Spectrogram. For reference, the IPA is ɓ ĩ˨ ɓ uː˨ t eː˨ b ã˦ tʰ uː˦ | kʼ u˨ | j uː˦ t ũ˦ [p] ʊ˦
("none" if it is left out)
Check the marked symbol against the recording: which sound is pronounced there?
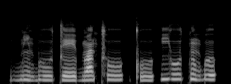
ɓ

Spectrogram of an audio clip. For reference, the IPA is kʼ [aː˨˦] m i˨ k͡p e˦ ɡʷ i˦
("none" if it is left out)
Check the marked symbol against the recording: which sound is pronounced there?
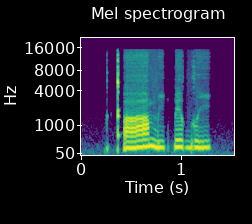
aː˨˦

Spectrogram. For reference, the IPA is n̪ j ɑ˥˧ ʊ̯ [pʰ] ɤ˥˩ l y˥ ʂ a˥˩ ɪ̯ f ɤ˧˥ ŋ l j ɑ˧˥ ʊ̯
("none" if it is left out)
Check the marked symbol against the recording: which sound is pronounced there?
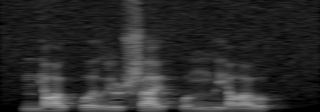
p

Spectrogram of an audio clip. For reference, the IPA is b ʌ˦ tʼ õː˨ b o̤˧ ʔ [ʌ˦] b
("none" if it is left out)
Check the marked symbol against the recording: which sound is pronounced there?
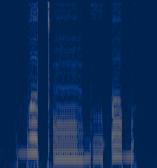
ʌ˦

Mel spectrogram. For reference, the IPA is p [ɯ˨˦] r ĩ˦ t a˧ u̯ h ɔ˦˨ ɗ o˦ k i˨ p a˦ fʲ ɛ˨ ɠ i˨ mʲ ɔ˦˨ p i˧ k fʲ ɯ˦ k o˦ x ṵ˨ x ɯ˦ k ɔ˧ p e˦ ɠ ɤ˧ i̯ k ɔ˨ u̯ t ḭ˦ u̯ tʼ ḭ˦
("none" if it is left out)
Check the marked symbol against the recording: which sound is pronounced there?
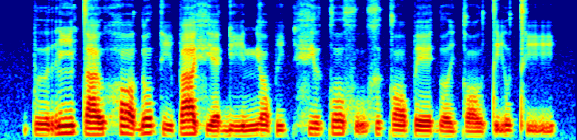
ɯ˨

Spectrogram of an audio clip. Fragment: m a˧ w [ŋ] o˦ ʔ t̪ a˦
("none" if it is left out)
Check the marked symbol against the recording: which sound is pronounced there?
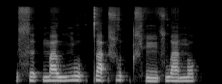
ŋ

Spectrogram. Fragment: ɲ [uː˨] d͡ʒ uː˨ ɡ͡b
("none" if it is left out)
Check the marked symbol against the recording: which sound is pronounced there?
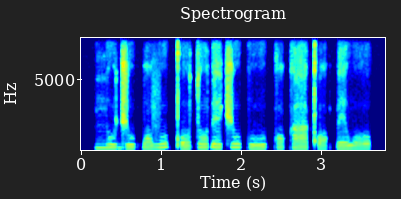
uː˨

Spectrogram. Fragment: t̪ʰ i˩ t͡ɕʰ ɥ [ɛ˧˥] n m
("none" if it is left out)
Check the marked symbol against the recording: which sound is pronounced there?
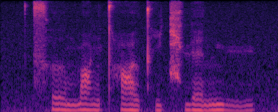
ɛ˧˥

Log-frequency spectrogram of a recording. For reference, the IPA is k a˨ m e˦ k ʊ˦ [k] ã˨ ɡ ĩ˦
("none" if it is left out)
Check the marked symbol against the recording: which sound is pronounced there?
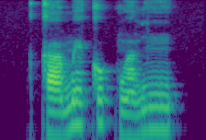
kʷ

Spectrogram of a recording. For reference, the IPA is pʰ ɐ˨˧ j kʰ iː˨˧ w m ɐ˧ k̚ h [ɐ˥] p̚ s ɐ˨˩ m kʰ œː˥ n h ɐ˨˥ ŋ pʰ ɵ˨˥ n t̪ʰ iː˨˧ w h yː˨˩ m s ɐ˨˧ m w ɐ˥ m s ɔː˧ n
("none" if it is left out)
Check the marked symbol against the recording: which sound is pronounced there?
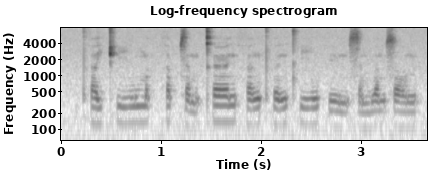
ɐ˥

